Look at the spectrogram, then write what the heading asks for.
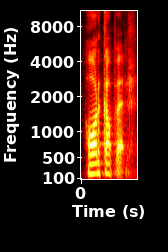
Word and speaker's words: haarkapper: Haarkapper. It's like literally like copping hair. Haar? Haarkapper You roll something. R Haarkapper.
